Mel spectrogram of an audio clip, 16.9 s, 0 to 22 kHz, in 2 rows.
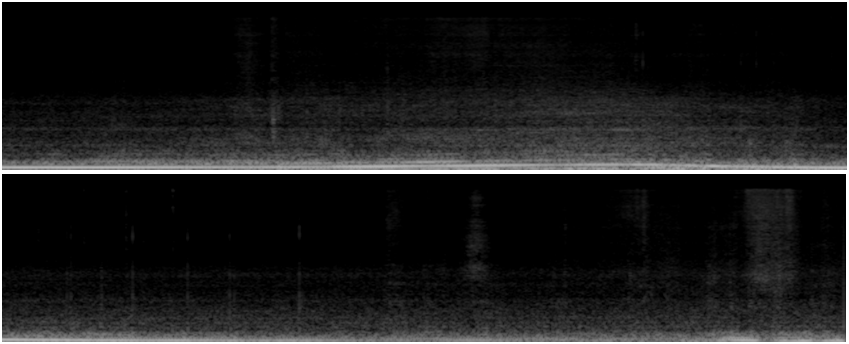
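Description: A 1991 Nissan Datsun D21 4x4 crew cab utility drives along with a steady, loud low engine and road rumble that swells and eases, with no talking.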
